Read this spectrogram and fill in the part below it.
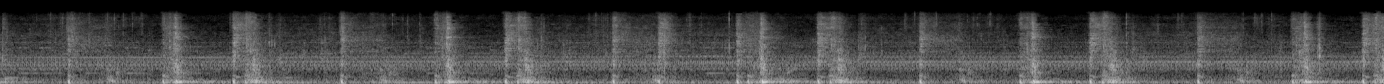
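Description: Plastic sachets rustle and crinkle in a hand.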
